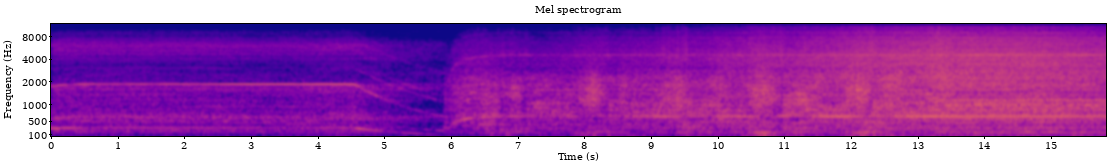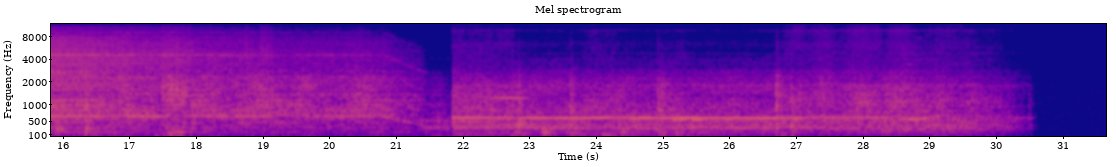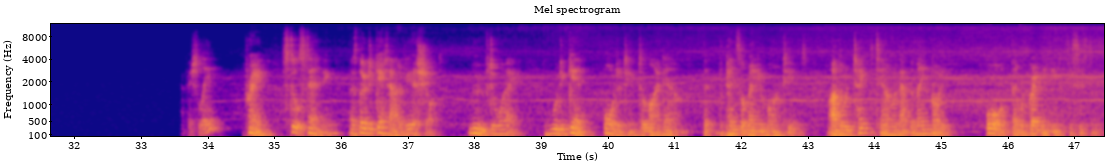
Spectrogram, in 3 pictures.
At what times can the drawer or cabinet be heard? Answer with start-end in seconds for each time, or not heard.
not heard.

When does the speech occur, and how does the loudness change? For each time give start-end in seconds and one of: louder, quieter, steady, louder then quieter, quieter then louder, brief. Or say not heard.
33.7-47.4 steady.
